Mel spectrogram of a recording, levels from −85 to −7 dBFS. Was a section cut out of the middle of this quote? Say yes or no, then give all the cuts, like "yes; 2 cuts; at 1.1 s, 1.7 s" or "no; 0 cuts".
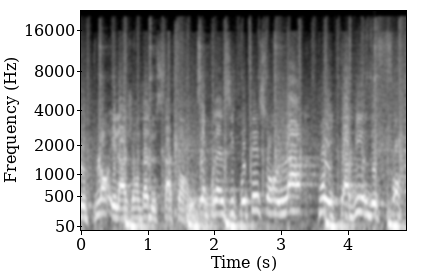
yes; 1 cut; at 1.7 s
